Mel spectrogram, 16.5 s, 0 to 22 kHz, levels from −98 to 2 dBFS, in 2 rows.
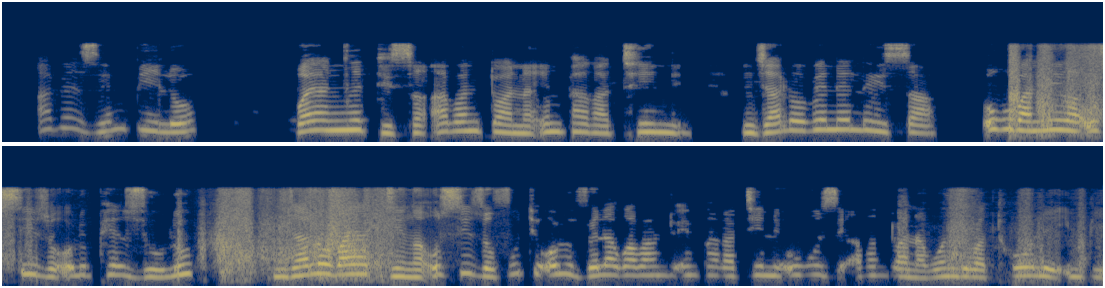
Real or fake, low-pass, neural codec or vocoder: real; 7.2 kHz; none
